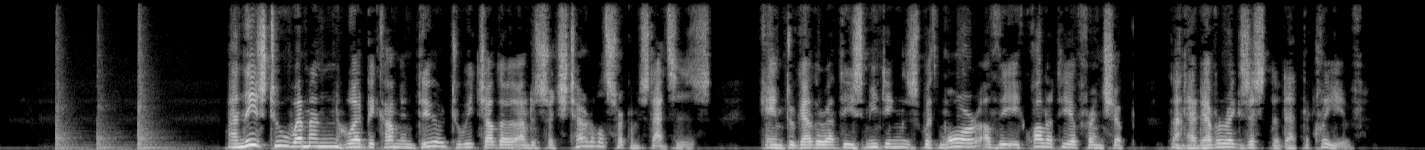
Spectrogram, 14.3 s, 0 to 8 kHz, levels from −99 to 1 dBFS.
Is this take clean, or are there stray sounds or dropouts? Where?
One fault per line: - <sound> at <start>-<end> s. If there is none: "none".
- thud at 0.5-2.1 s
